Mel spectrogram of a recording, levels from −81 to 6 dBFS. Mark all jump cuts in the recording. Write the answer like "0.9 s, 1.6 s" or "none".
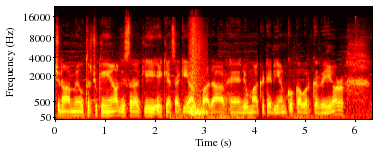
2.9 s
